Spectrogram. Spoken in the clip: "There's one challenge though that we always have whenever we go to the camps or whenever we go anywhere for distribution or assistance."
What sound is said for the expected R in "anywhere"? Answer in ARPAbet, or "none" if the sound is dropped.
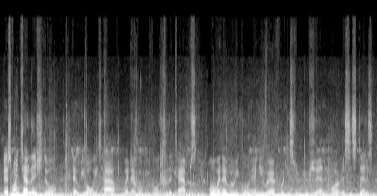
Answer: R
